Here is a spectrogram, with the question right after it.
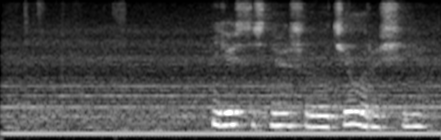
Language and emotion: Russian, sad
